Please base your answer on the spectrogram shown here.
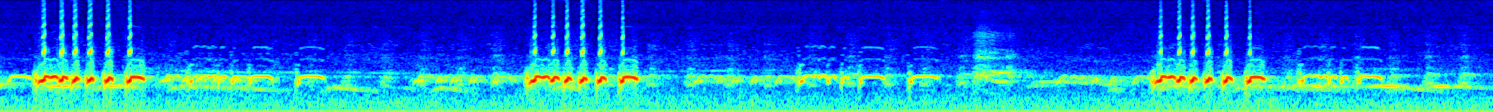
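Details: Zebra dove, an actively singing local Indonesian bird played to coax quiet birds into singing, delivers three loud bubbling coo phrases about every three seconds over steady, quieter cooing from nearby doves.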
